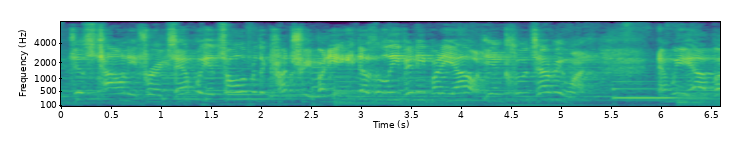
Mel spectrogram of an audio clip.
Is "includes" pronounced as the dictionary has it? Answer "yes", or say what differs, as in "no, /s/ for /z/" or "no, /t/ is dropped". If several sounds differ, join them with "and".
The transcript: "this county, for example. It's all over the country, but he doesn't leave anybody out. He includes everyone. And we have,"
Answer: yes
